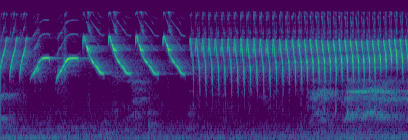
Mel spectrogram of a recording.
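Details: Wild canary song: a few loud swooping, down-slurred whistles, then a fast, steady high trill of rapidly repeated notes to the end, with a faint lower tone beneath.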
